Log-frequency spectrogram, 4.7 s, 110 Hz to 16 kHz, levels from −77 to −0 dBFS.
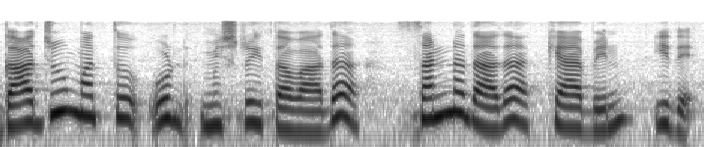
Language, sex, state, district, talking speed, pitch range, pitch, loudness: Kannada, female, Karnataka, Bangalore, 90 wpm, 225-290 Hz, 250 Hz, -14 LUFS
